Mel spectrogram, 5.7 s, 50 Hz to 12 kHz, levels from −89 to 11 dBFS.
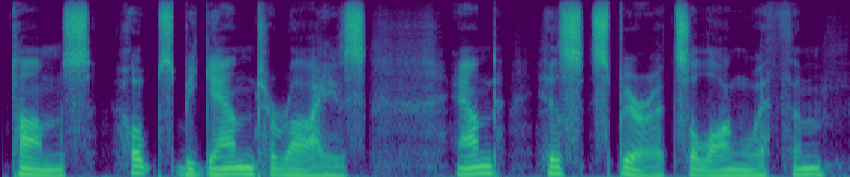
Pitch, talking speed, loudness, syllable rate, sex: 105 Hz, 115 wpm, -21 LUFS, 3.3 syllables/s, male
